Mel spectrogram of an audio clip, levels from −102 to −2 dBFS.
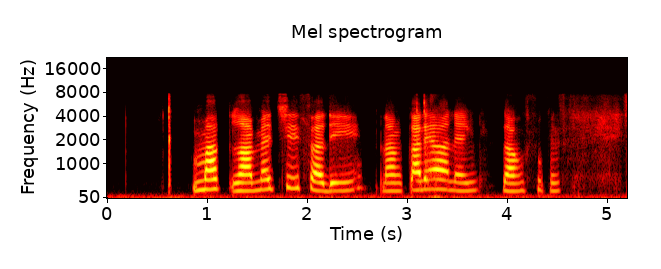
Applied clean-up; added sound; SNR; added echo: neural diffusion model UNIVERSE++.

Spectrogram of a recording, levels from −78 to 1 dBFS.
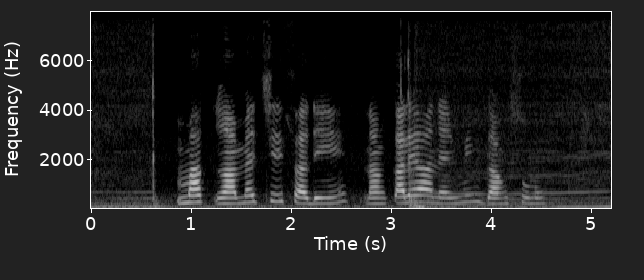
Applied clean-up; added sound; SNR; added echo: none; Motor vehicle (road); 15 dB; none.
